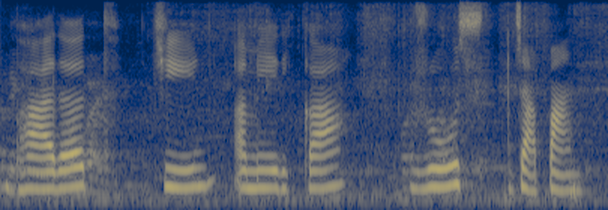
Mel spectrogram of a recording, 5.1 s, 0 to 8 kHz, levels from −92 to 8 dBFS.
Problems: background sounds at intervals, background conversations at intervals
